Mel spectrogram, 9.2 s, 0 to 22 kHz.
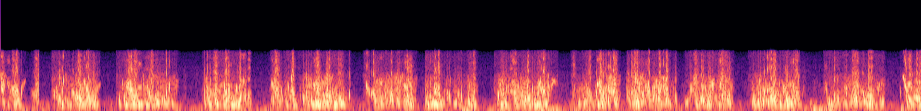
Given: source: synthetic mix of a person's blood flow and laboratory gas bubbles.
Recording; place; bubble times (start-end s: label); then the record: Doppler ultrasound of blood flow; subclavian vein
0.00-0.26 s: bubbles
0.29-0.39 s: bubbles
0.50-1.01 s: bubbles
1.15-1.79 s: bubbles
2.01-2.52 s: bubbles
2.69-3.52 s: bubbles
3.62-4.18 s: bubbles
4.25-4.79 s: bubbles
4.93-5.58 s: bubbles
5.70-6.21 s: bubbles
6.25-6.79 s: bubbles
6.83-7.35 s: bubbles
7.48-8.04 s: bubbles
8.22-8.87 s: bubbles
8.98-9.22 s: bubbles
From the record:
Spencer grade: 4 (maximum detectable bubble signal sounding continuously throughout systole and diastole of every cardiac period, and overriding the amplitude of the normal cardiac signals); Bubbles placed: anywhere in the cardiac cycle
